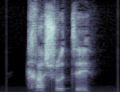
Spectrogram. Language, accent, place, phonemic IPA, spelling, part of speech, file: French, France, Lyon, /kʁa.ʃɔ.te/, crachoter, verb, LL-Q150 (fra)-crachoter.wav
- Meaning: 1. to spittle 2. to splutter, crackle (e.g. a radio)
